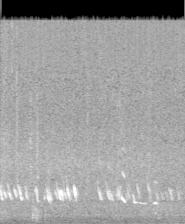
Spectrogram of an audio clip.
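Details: Brief burst of chicks cheeping, a few high thin peeps and a short level whistle over a low background hum.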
